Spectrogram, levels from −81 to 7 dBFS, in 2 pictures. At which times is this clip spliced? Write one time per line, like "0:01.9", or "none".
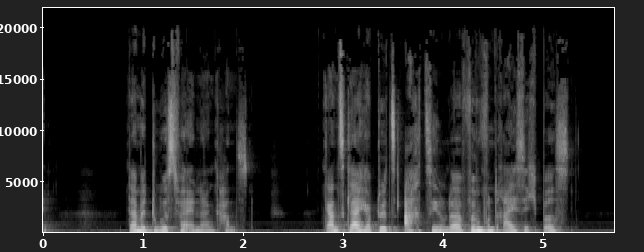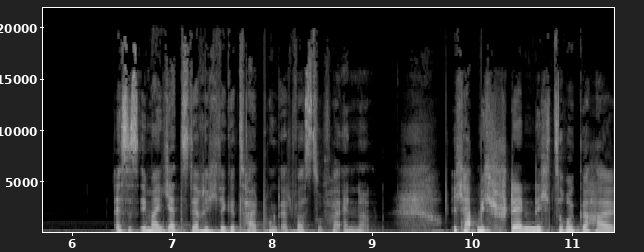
0:09.7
